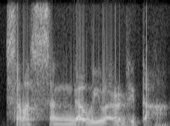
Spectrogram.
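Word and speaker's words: समः संगविवर्जितः: ঠিক আছে समः संगवर्जितः समसंग स का द्वित्व उच्चारण करना है समसंग विवर्जितः संग ये न जो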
